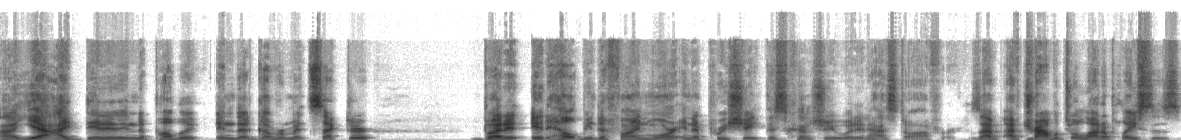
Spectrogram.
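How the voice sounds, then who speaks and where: Speaking at a very fast pace, a man with a Spanish accent uses a fairly high pitch and ordinary pitch variation. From Honduras. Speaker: army veteran, tactical training business founder. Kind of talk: interview.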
